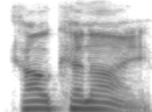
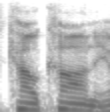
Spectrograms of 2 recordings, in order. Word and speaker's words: Karl Kani: Carl Canai, right? But where I'm from, T, is Carl Carney. All right, mate. It's the Luton pronunciation.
